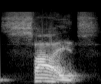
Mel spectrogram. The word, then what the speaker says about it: science: Não pronuncia o C, mas pronuncia o S com som de C, fica na mesma, ok? Sim, science, scissors. Então, a gente coloquei todos juntos aqui só para a gente saber, porque realmente o C não é pronunciado, mas o S tem o som de C, fica da mesma coisa.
